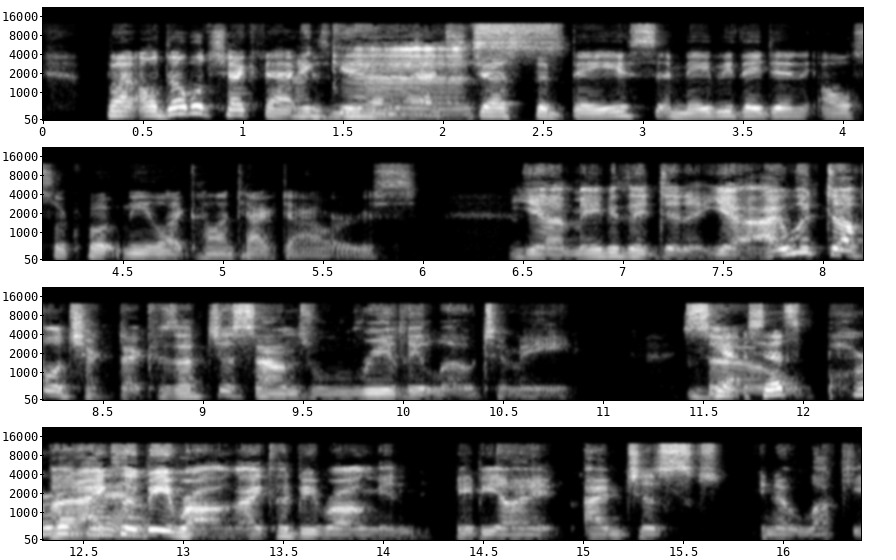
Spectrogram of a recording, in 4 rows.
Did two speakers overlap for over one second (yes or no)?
yes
